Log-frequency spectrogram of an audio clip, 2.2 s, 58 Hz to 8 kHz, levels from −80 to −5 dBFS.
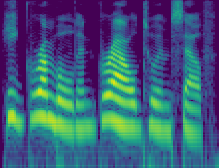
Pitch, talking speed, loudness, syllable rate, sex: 205 Hz, 165 wpm, -17 LUFS, 4.3 syllables/s, female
